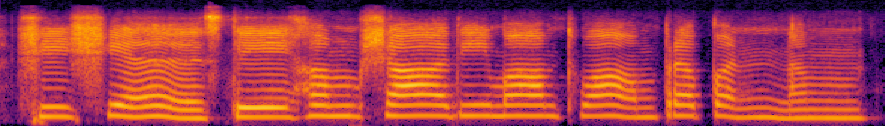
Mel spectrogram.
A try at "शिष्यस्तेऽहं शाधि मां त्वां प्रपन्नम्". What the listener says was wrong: சிஷ்யஸ்தேஹம் ஷாதிமாம் துவாம் பிரபன்னம். அங்க அகம் படிக்கணும், சிஷ்யஸ்தேஹம்னு சேர்த்து படிக்க கூடாது. அகம் ஷாதிமாம் துவாம் பிரபன்னம்.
